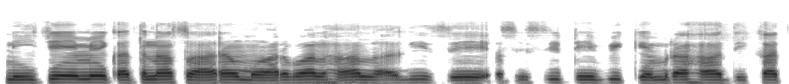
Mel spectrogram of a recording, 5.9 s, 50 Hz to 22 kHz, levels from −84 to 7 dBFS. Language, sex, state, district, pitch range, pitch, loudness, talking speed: Chhattisgarhi, male, Chhattisgarh, Sarguja, 135-145 Hz, 140 Hz, -15 LUFS, 160 wpm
